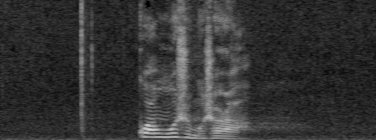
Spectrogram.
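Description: A young woman answers curtly, close by.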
